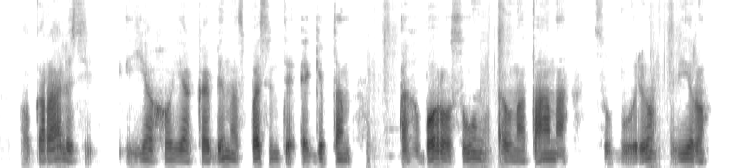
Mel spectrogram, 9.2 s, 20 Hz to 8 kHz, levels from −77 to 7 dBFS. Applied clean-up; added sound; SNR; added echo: neural separator model SepFormer DNS4.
